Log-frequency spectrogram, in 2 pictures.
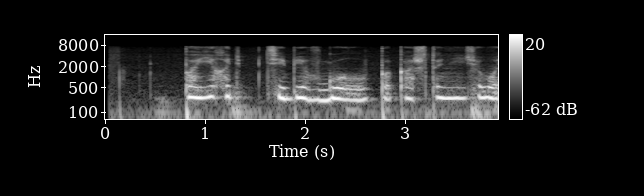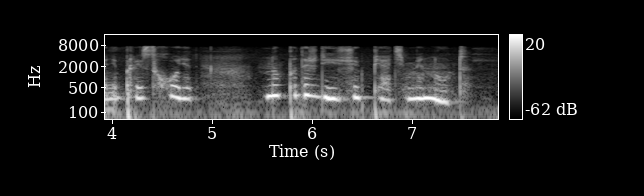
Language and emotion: Russian, sad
